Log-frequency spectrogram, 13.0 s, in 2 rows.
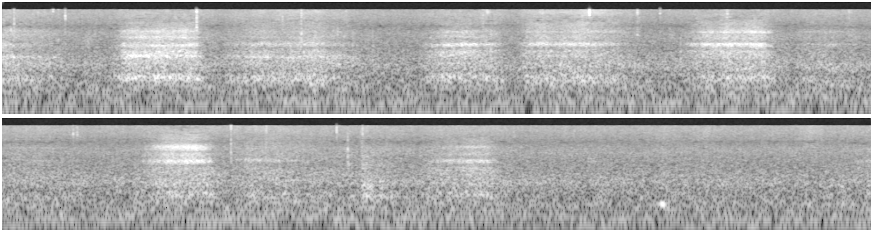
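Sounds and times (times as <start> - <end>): breathing through the nose: 0.0 - 6.8, 7.6 - 8.9.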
